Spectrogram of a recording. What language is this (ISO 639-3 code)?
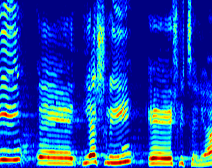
heb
